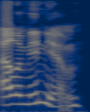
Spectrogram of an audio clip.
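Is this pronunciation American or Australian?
Australian. It has five syllables, ending in '-inium'.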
